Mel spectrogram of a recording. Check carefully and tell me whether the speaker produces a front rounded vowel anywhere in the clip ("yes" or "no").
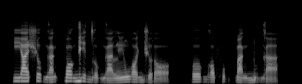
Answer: no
